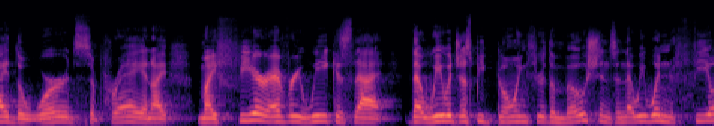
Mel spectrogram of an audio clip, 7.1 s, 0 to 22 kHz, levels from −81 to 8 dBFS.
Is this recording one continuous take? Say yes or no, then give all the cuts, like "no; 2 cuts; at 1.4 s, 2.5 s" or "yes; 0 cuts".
no; 1 cut; at 4.0 s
